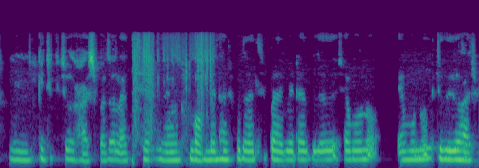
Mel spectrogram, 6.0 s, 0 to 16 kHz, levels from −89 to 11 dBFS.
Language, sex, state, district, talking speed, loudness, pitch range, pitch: Bengali, female, West Bengal, Purulia, 170 wpm, -20 LUFS, 185-195 Hz, 190 Hz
